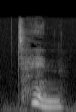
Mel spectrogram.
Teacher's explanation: did you notice how the puff of air at the beginning of tin makes the paper move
